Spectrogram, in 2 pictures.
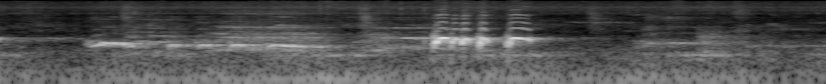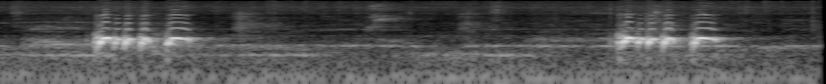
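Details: Local zebra dove with a sweet voice delivers three evenly spaced bursts of rapid, rolling coos, softer dove murmuring filling the gaps, as a prompt for lazy doves to sing.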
